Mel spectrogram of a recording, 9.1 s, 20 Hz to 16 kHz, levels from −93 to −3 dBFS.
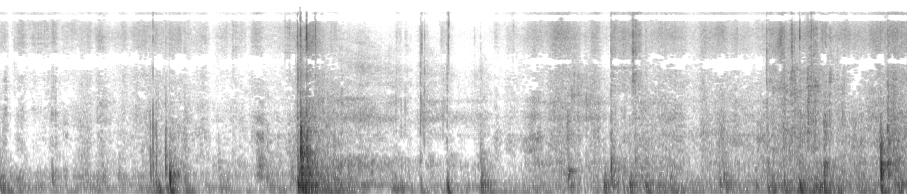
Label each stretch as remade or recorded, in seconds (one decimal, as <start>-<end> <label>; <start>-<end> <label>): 0.0-9.1 recorded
